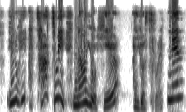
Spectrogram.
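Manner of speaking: hammed-up indignant rant, voice climbing; mock furious confrontation. Retelling Flora scolding the mother, mock angry.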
